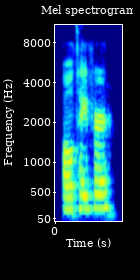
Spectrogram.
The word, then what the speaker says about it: Althafer: I say my name it's all tafer so like the H is silent all taper it's German I guess I'll taste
